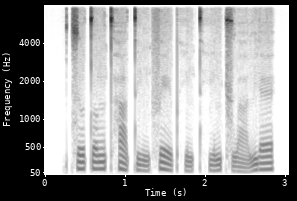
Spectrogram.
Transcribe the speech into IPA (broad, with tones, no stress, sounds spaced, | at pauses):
t͡s ɹ̩˥ t̪ ɤ˥ ŋ t̪ʰ ä˥˩ t̪ i˨˩ ŋ f e˥˩ ɪ̯ pʰ i˩ n t̪ʰ i˧˥ n ʈ͡ʂ w ä˨˩ l j ɛ˥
